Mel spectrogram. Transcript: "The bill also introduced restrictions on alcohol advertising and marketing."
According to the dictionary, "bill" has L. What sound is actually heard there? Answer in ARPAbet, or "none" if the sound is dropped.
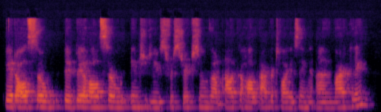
L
